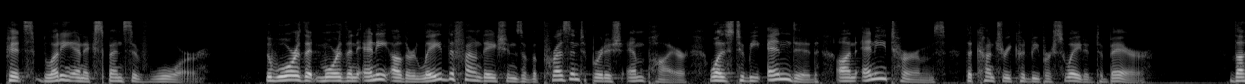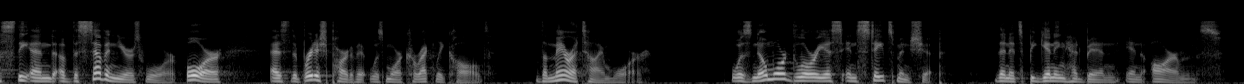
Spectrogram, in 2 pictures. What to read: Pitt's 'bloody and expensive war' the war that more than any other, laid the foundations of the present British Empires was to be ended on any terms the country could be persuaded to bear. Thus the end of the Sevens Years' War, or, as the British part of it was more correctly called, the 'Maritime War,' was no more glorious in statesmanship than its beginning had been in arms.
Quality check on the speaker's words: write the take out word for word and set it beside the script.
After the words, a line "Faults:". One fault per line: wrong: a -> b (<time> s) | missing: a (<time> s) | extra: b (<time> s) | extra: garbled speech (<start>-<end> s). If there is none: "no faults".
Pitt's 'bloody and expensive war' the war that more than any other, laid the foundations of the present British Empire was to be ended on any terms the country could be persuaded to bear. Thus the end of the Seven Years' War, or, as the British part of it was more correctly called, the 'Maritime War,' was no more glorious in statesmanship than its beginning had been in arms.
Faults:
wrong: Empires -> Empire (6.3 s)
wrong: Sevens -> Seven (13.2 s)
